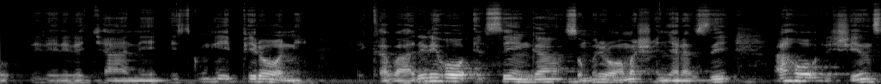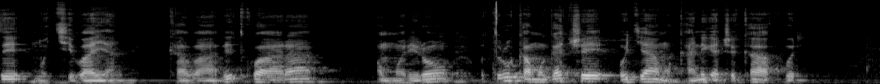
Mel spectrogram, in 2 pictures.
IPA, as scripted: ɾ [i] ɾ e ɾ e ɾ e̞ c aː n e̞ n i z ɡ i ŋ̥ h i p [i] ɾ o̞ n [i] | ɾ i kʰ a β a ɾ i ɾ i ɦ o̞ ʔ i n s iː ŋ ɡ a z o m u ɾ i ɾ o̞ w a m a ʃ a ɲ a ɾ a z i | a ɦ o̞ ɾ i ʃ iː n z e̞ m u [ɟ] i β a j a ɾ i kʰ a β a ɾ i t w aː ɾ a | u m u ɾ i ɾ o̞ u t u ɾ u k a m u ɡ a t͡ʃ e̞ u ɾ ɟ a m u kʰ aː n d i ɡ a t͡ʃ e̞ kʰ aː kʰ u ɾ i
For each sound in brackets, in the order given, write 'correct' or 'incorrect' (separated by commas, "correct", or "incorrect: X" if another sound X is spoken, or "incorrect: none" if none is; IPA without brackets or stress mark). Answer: correct, correct, correct, incorrect: c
